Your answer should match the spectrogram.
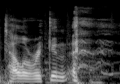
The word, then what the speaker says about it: Talarico: Pronounced like Puerto Rican, Talarican.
